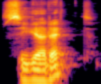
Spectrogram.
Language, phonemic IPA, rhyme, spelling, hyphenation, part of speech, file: Norwegian Bokmål, /sɪɡaˈrɛt/, -ɛt, sigarett, si‧ga‧rett, noun, Nb-sigarett.ogg
- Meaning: a cigarette (tobacco or other substances, in a thin roll wrapped with paper, intended to be smoked)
